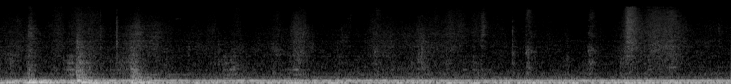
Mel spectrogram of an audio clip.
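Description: Onboard running sound of a Hankyu 9300 series train: a steady low rumble with a constant low hum. There are a few sharp clacks from the wheels and running gear in the first second or so and again near the end.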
